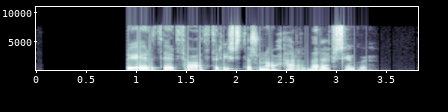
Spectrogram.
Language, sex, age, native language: Icelandic, female, 30-39, Icelandic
